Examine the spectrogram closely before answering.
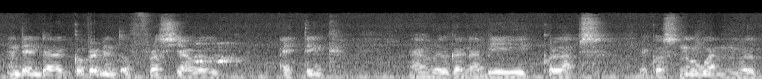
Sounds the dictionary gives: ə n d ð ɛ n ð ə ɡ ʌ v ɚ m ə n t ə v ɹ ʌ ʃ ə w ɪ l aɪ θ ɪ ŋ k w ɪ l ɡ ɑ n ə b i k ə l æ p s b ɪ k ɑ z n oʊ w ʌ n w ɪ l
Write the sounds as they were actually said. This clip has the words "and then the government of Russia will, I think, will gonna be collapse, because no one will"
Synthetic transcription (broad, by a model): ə n d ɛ n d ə ɡ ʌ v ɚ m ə n t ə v ɹ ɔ s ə w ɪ l aɪ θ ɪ ŋ k w ɪ l ɡ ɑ n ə b i k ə l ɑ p s b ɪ k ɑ s n oʊ w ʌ n w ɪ l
